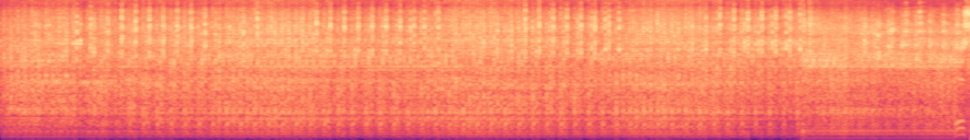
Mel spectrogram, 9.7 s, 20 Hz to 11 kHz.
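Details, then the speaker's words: 2001 VW Transporter T4 1.9 TD diesel idling with a sharp, regular knock about three or four times a second over the clatter. A dropped valve was first suspected; teardown found big-end bearing surfaces almost gone on clean crank journals: rod knock. "the big end journals are pretty good very very clean actually um considering that bearing surface is almost gone on the big ends themselves"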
